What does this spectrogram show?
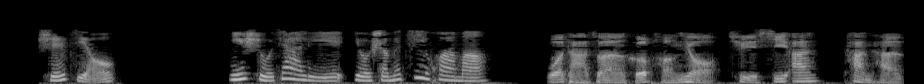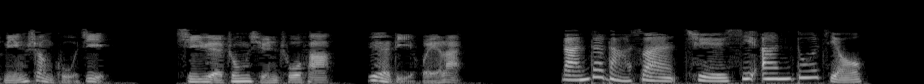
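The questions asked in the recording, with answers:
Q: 男的打算去西安多久?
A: 半个月左右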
